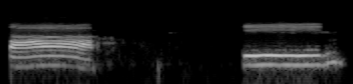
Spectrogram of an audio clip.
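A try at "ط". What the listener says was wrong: তা, সিন নয়, সিন হলে আঁকড়ি থাকতো। সিন হলে তিনটা আঁকড়ি থাকতো, এখানে তিনটা আঁকড়ি নেই, একটা আঁকড়ি আছে।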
